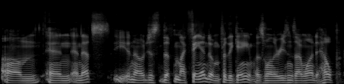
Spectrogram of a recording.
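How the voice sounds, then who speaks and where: A man's voice: on the low side, normal speed, fairly bright tone, no room sound. Enthusiastic thirties man, dry close sound. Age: 30s. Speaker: guest, fan translation team member. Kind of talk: casual panel chat.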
